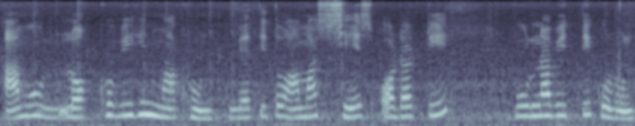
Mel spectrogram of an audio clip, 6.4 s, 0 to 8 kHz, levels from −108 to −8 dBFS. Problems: constant background noise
